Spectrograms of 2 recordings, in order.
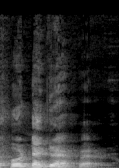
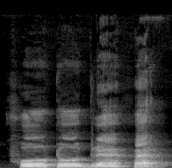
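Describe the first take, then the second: First: Said in the usual way. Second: "photographer" drawn out slowly, syllable by syllable, stressing "to". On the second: Shown as a demonstration. Teacher showing learners the word stress, "photographer" slowed, stress on "to". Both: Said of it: "the stress is on the syllable to".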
